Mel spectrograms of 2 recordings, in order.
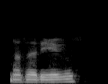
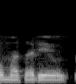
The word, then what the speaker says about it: Mazariegos: Isidro Ramírez Mazariegos. – Okay. ¿Cómo se escribe el otro apellido? – ¿Ramírez o Mazariegos? Con Mazariegos. – M-A-Z-A-R-I-E, la G de gato, O-S.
